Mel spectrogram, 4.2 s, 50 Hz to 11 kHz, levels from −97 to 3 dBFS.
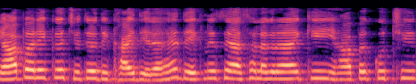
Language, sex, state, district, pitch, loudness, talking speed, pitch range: Hindi, female, Uttar Pradesh, Hamirpur, 270 Hz, -15 LUFS, 270 wpm, 255-285 Hz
